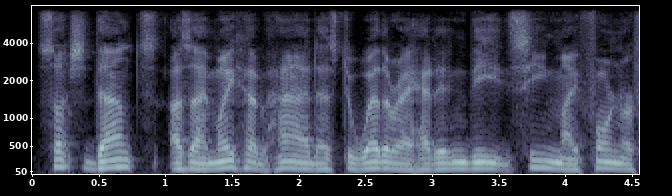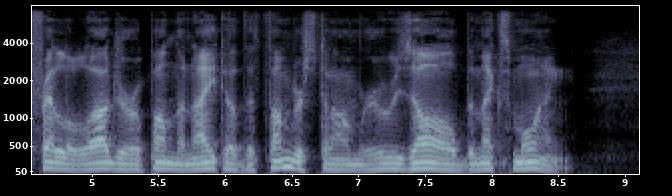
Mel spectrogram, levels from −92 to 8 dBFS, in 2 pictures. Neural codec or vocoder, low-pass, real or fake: codec, 24 kHz, 0.9 kbps, WavTokenizer, medium speech release version 1; 7.2 kHz; fake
